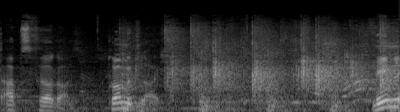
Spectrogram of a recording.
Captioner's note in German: Beifall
